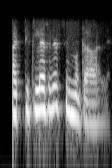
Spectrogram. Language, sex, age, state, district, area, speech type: Telugu, female, 60+, Andhra Pradesh, Konaseema, rural, conversation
